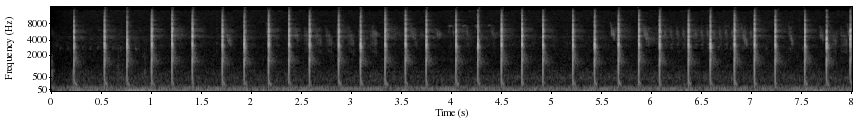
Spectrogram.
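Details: Yellow Rail ticking, overlapping non-bird-like tick calls: sharp dry clicks in uneven runs of twos and threes, about three a second, like pebbles tapped together, over a faint low hum.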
